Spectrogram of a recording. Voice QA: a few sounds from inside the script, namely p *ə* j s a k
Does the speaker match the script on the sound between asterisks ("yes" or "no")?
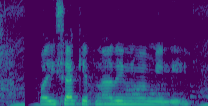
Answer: yes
